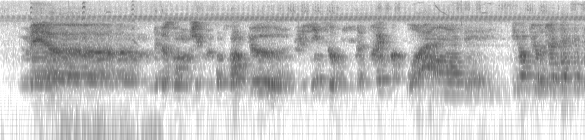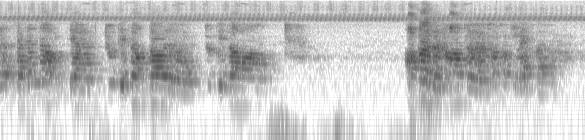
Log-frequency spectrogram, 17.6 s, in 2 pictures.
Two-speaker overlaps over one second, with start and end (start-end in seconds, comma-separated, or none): none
